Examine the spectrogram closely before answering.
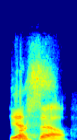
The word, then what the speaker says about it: Purcell: purcell with did i say that right purcell yep you got it get your marriage on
